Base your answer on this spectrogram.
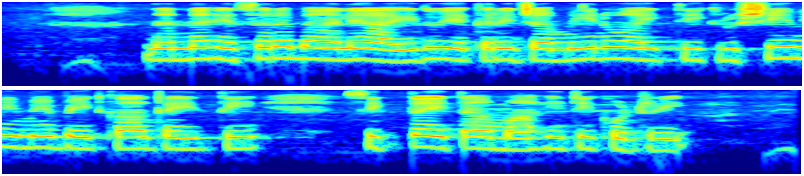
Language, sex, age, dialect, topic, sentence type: Kannada, female, 25-30, Central, banking, question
